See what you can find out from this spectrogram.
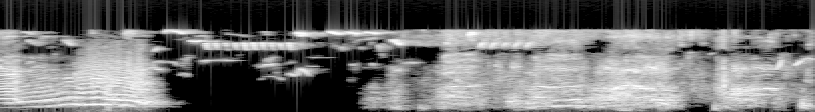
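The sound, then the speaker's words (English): Cows on a farm: one lets out a loud, drawn-out moo, followed by a pause and then a longer stretch of rougher, grumbling cow noise with no one talking. “Look at these.What are they? They're cows.”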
